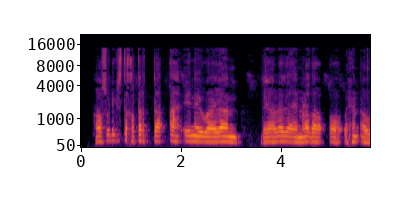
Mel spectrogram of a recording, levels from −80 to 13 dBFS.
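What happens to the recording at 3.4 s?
At 3.4 s the speech sounds swirly, hollow and smeared, with blurred attacks, likely generation loss from roughly four lossy re-encodes that fit 64 kbit/s AAC-LC. It runs throughout the clip. On a spectrogram, energy stops above 14.2 kHz.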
